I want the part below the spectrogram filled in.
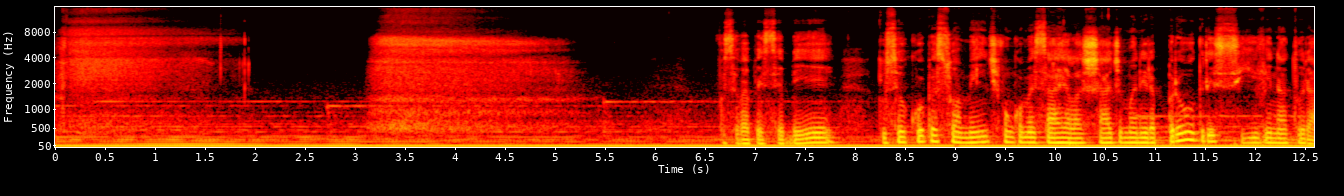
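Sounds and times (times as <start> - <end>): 
slow deep breathing during a guided relaxation for sleep: 0.0 - 6.6, 7.8 - 8.2
steady sustained musical drone: 0.0 - 12.5
speech: 6.7 - 12.5.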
